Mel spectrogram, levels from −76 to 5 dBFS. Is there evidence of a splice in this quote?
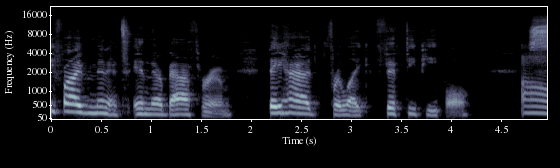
yes; 2 cuts; at 2.3 s, 2.7 s

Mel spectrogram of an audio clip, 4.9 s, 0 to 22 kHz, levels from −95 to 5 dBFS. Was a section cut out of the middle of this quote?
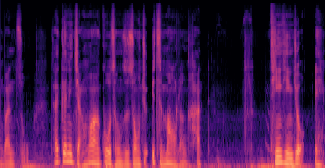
no; 0 cuts

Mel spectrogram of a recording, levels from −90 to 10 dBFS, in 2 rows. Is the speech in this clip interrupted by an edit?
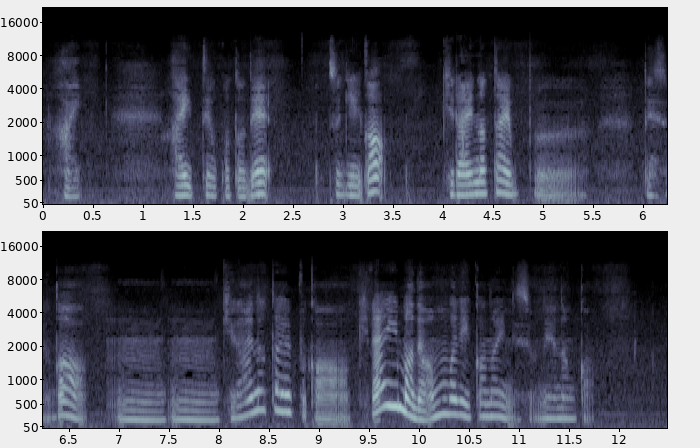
yes; 3 cuts; at 1.2 s, 4.0 s, 7.5 s

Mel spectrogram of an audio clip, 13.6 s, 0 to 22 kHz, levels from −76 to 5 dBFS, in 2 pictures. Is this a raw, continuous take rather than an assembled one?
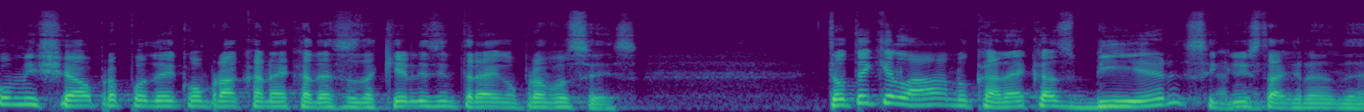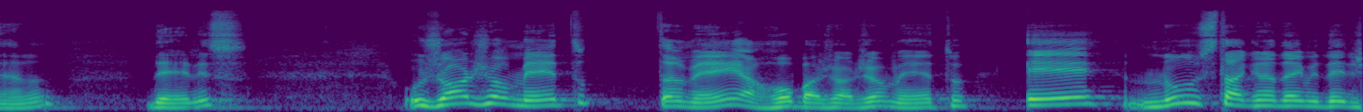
yes; 0 cuts

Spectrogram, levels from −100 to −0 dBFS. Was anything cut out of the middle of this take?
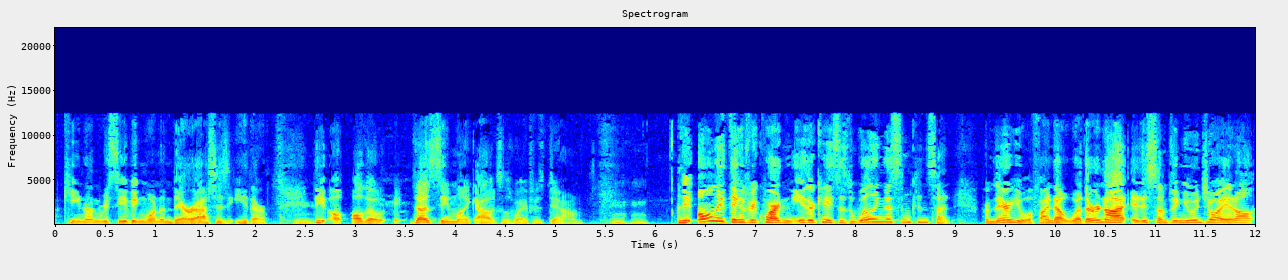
no; 0 cuts

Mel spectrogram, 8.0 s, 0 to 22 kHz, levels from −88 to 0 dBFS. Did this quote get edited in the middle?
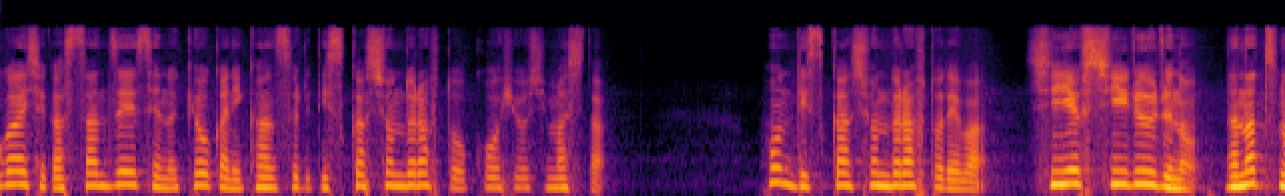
no; 0 cuts

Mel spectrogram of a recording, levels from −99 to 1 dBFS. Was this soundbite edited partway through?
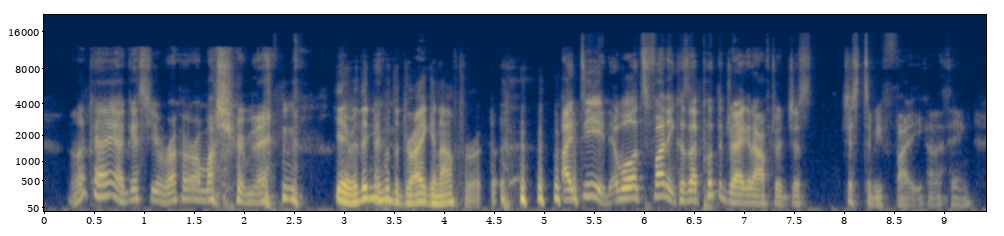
no; 0 cuts

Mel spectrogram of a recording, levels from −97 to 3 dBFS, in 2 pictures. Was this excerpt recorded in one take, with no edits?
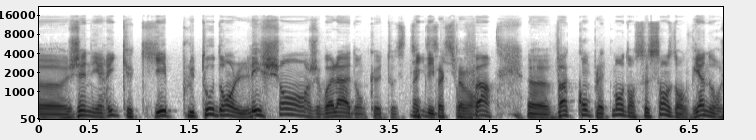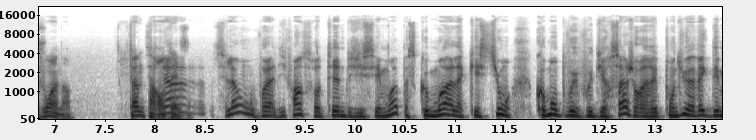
yes; 0 cuts

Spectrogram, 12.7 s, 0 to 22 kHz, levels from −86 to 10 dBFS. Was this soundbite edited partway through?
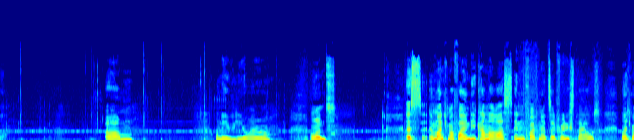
no; 0 cuts

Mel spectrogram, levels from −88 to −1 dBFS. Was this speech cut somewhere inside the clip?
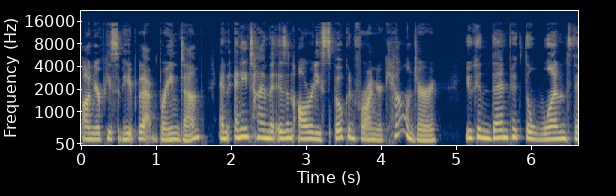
yes; 1 cut; at 1.8 s

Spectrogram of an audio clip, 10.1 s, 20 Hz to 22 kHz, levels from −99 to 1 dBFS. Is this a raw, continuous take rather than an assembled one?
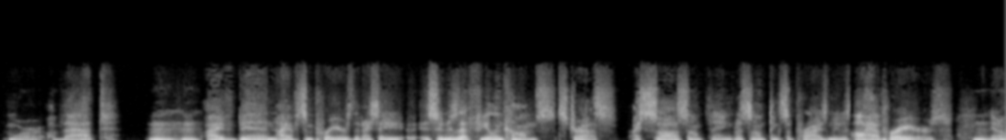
no; 6 cuts; at 2.8 s, 5.6 s, 7.3 s, 7.8 s, 8.5 s, 8.8 s

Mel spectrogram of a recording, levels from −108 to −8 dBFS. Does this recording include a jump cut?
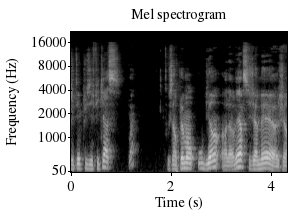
no; 0 cuts

